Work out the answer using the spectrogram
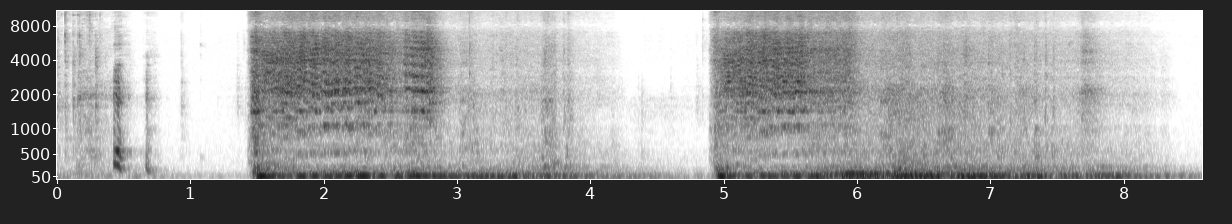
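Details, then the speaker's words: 1970 C20 truck V8 with low fuel and no choke hooked up. It starts twice, runs a couple of seconds each time, then fades and dies instead of settling into idle; stalling after start. "and a little all right so it's not getting idle right off the bat let's just see if it sometimes they like to catch if you just leave it alone [Music] nope didn't work"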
